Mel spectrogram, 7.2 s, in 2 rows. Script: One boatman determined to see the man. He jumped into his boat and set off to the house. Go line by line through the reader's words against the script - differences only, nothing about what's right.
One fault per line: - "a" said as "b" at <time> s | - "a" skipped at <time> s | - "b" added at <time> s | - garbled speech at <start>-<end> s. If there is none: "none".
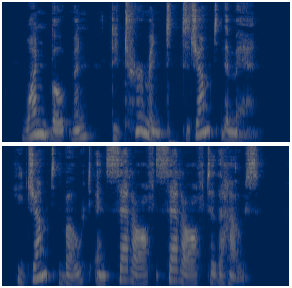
- "see" said as "jumped" at 2.3 s
- "into his boat and" said as "boat and set off" at 4.3 s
